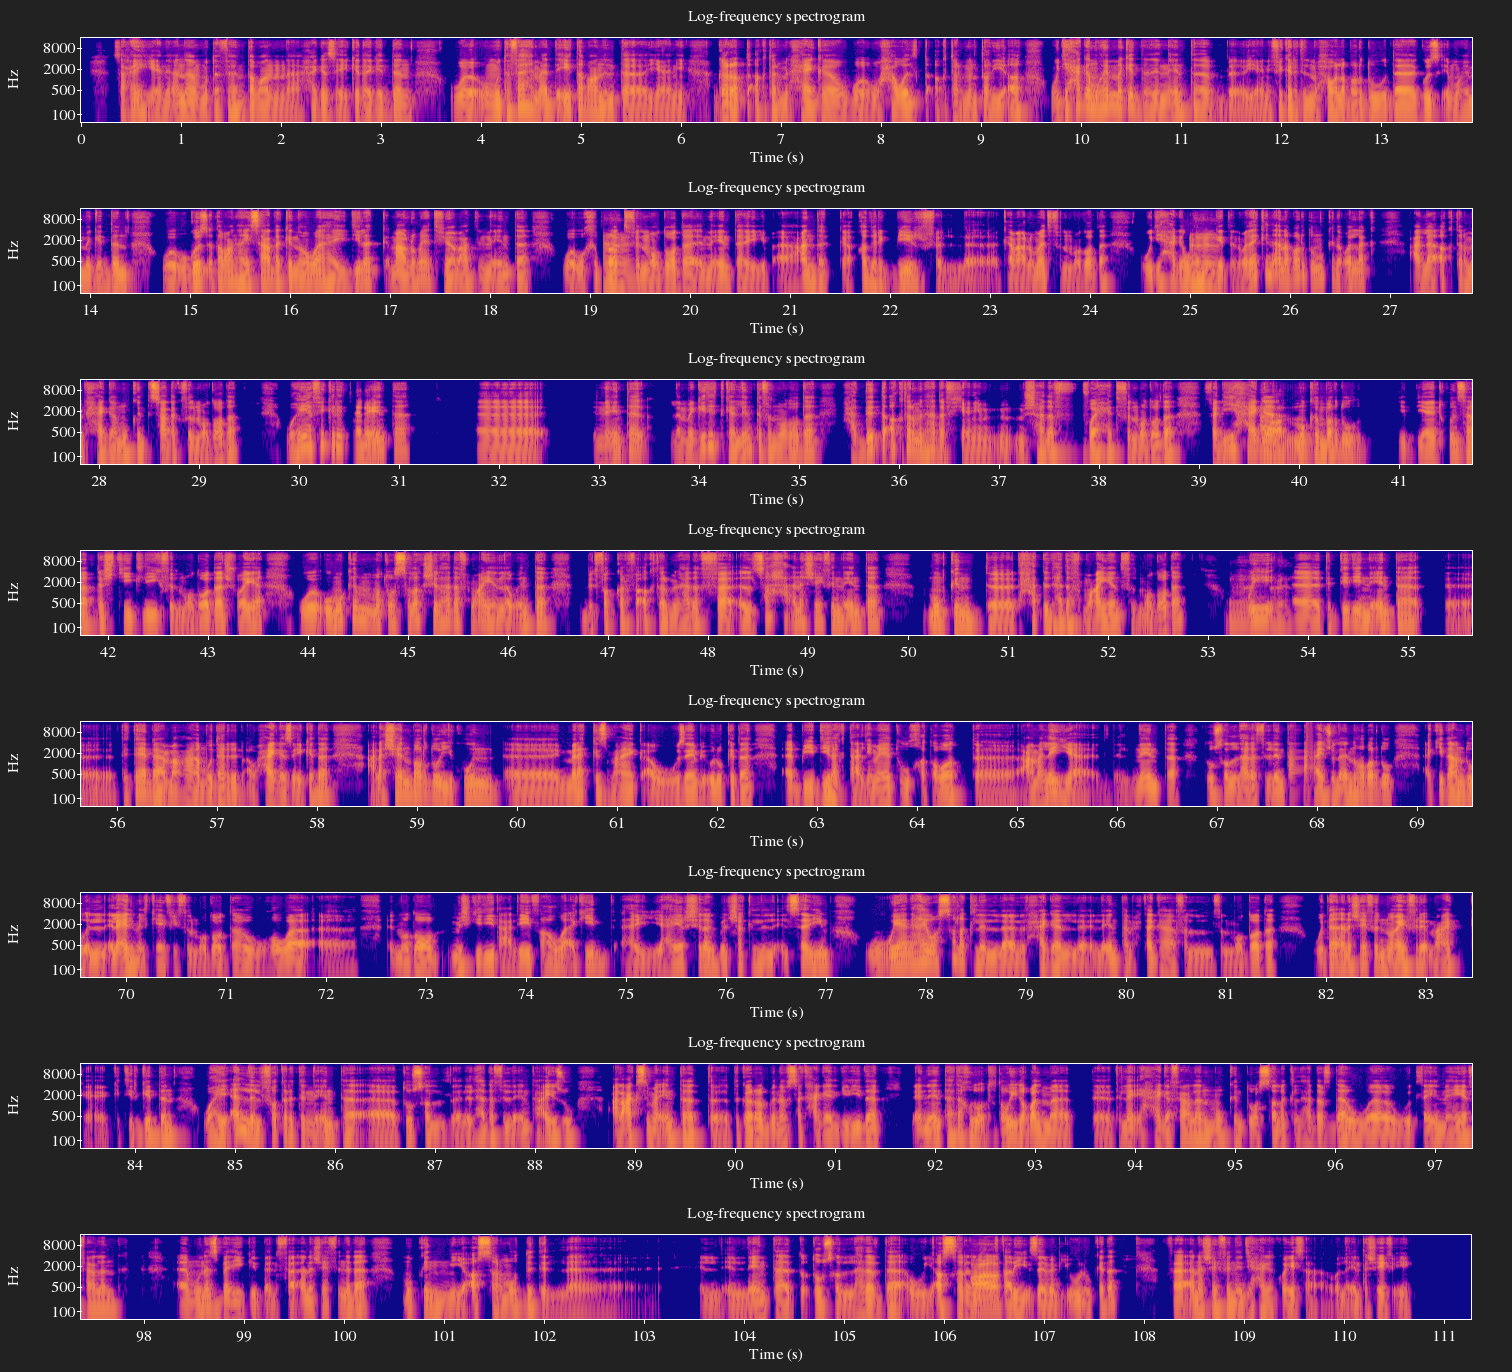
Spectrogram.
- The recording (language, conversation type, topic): Arabic, advice, ازاي أتعلم أسمع إشارات جسمي وأظبط مستوى نشاطي اليومي؟
- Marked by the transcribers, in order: tapping; unintelligible speech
